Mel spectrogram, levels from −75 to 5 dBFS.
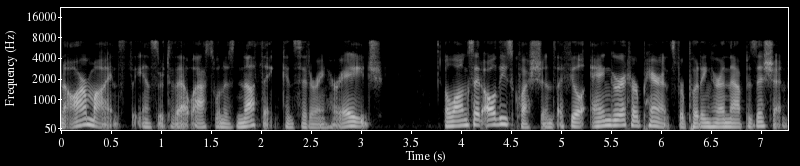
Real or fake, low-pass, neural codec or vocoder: fake; 7.2 kHz; vocoder, 44.1 kHz, 128 mel bands every 256 samples, BigVGAN v2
